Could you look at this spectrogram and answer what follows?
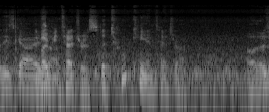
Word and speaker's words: tetras: Oh no, more toucan tutras? Yep, or tetras?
